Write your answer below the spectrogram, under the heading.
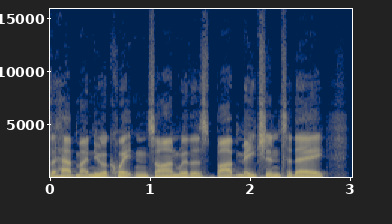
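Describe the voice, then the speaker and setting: With a Southern US accent, a man talks at a fairly quick pace in a very clean recording with a silent background. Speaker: podcast host. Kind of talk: casual interview. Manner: warm, friendly.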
